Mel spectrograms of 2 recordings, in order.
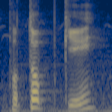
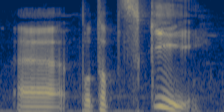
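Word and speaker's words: Potocki: But apparently it's supposed to be pronounced Potopski, as I recall. I don't have the comment section up right now, so I don't really exactly remember. But I'm pretty sure that was it.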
